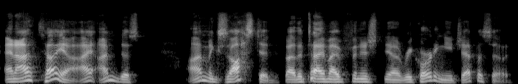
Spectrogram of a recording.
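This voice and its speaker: A man's voice: medium pitch, animated, fairly quick, a bit bright, no echo. A man with a mid-range voice speaks as an interview guest. He explains things in a thoughtful, conversational way, recorded close and dry. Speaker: voice actor and narrator, interview guest.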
